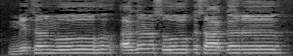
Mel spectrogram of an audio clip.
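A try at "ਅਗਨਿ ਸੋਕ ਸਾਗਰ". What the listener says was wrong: हां जी मिथन मोह इथे विश्राम है अगन शोक सागर कई बार ना अगन शोक कह जांदे कक्का नहीं बोलदे कक्का शुद्ध बोलना अगन शोक सागर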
